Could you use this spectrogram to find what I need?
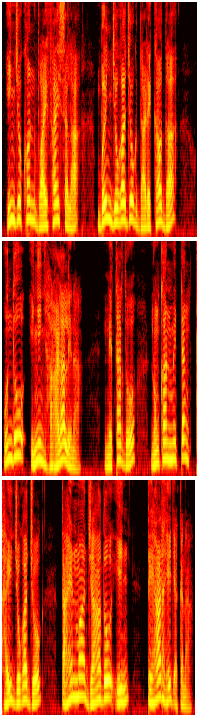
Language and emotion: Santali, surprised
